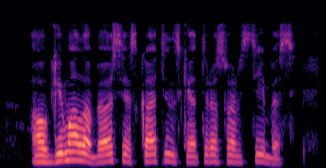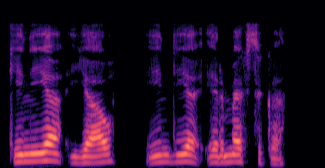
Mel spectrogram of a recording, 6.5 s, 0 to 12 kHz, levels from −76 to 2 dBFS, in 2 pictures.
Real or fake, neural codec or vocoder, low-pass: real; none; 7.2 kHz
